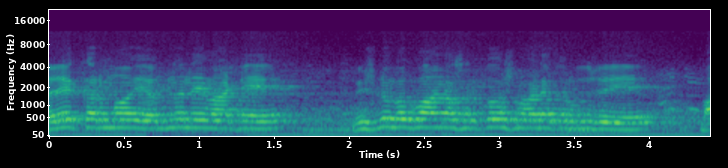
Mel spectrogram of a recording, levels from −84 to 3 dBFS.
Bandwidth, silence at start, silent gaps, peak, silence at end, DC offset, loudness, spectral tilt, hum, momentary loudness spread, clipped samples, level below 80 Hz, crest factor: 12 kHz; 0 s; none; -8 dBFS; 0 s; under 0.1%; -24 LUFS; -6 dB/octave; none; 9 LU; under 0.1%; -46 dBFS; 14 dB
